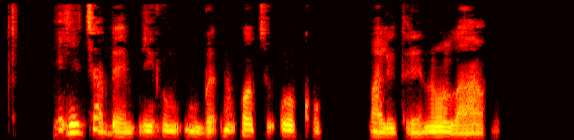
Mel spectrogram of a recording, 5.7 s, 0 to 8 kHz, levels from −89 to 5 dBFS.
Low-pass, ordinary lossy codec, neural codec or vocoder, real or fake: 7.2 kHz; MP3, 32 kbps; codec, 16 kHz in and 24 kHz out, 1.1 kbps, FireRedTTS-2 codec; fake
